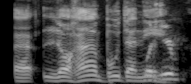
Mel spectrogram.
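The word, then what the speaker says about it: Laurent Boudouani: Laurent Boudani. Okay, I always pronounced it differently.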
